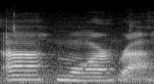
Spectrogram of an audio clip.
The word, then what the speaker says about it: Amora: it means love and it's pronounced a mora so i think that's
